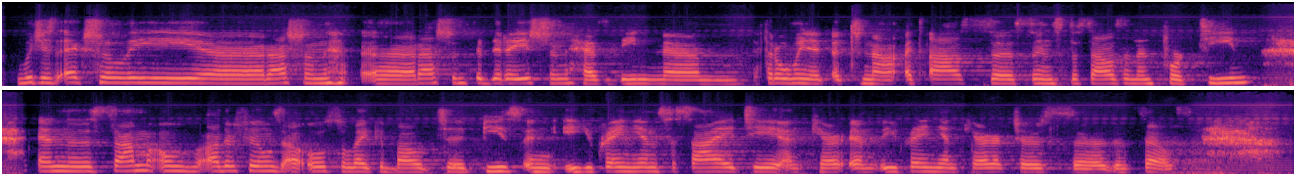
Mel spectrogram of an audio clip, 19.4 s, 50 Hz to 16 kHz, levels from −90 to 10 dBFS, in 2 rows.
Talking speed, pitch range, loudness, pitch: 125 wpm, 170-195 Hz, -21 LUFS, 180 Hz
